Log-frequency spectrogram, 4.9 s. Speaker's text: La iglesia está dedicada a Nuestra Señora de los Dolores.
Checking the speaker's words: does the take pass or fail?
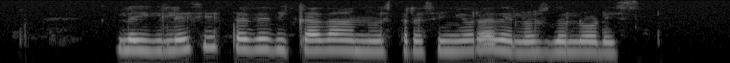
pass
